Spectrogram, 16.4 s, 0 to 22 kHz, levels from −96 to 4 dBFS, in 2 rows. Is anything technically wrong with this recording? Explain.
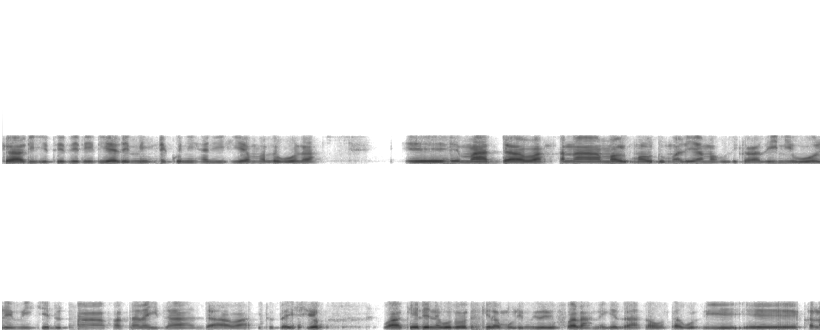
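Yes. The speech is carried by a low-rate Speex codec throughout, and it suffers four dropouts concealed by that codec.

Speex codec: At about 11 kbps, this CELP coder has too few bits to describe the excitation, so it substitutes a coarse approximation of the vocal source. Across the whole clip the damage is plainly audible. The voice comes out noisy and hoarse, and the highest frequencies are reduced to a hissy fill rather than real detail.

VoIP packet loss concealed by the speech codec: Voice packets went missing, and the decoder filled each gap by extending its last pitch and filter settings while lowering the level. The first gap runs from 1.53 to 1.61 s, between "ĩteithĩrĩrie arĩmi" and "kũnyihanyihia mathogora", with about 40 ms lost. The second runs from 4.39 to 4.54 s, with about 80 ms lost. The third runs from 8.85 to 9.18 s, between "ũrĩmi kĩndũ" and "bataraitha ndawa indo ta", with about 80 ms lost. 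The fourth runs from 12.87 to 13.00 s, just before "mũrĩmi ũyũ", with about 100 ms lost. Each gap is heard as a smeared, buzzy tone or coloured noise that fades, and the voice stays weak and distorted briefly after the data returns.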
